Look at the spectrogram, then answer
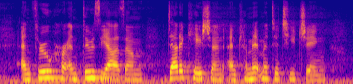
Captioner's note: none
